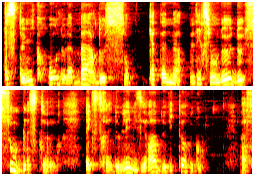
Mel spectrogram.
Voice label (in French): Test Micro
